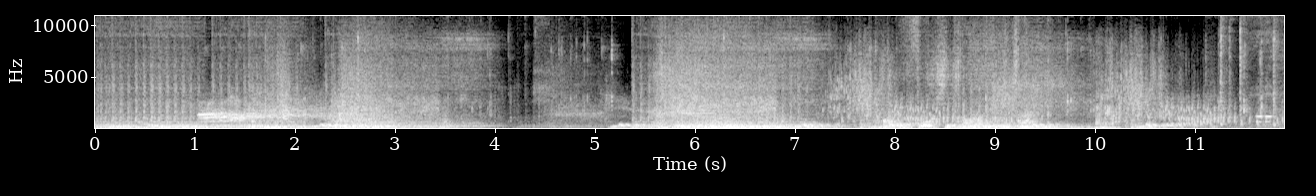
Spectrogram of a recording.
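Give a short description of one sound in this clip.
Video game battle sounds play, with clicks and bursts.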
